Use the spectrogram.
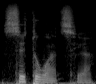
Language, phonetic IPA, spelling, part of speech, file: Polish, [ˌsɨtuˈʷat͡sʲja], sytuacja, noun, Pl-sytuacja.ogg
